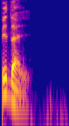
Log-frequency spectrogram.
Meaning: pedal, treadle
- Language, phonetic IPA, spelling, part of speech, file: Russian, [pʲɪˈdalʲ], педаль, noun, Ru-педаль.ogg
